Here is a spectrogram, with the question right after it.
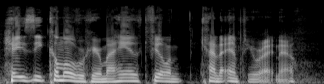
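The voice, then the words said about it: Put-on southern accent. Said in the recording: “Jason Garrett does not have a southern accent at all.”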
